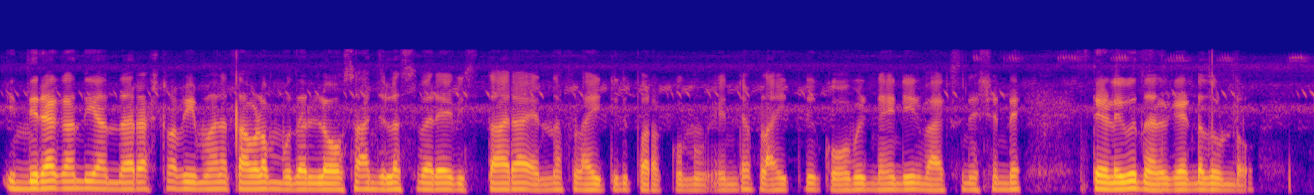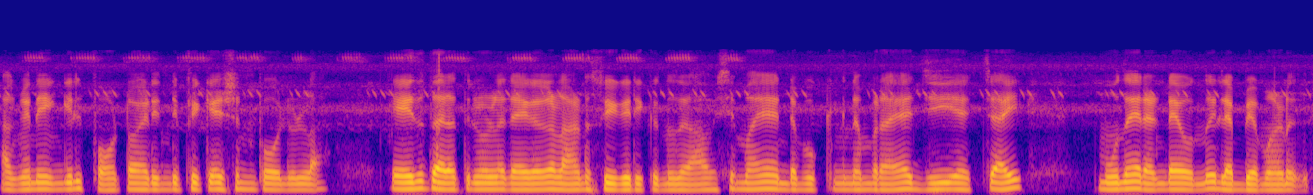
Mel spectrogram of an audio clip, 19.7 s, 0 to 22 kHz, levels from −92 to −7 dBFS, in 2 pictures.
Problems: none marked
